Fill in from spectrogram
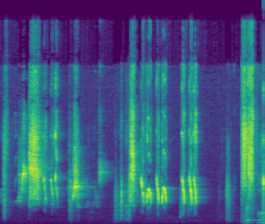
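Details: Nonstop talking from a captive male budgie about to turn six, kept with a second budgie: rapid chirps, squeaky whistled trills and gravelly speech-like mutterings, briefly pausing before a loud harsh burst.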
